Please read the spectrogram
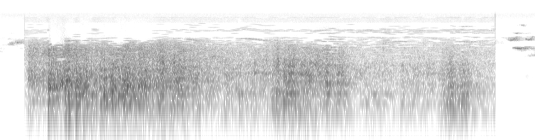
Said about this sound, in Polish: Wyobraźcie sobie, że na oceanie mamy sztorm. Jest potężna wichura, fale, jakieś tam statki się zatapiają. Ogromny sztorm.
